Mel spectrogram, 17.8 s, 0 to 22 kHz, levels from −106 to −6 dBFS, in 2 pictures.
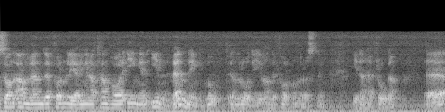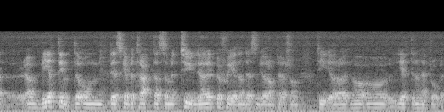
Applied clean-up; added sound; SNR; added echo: none; none; none; reverberation time 0.3 s.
